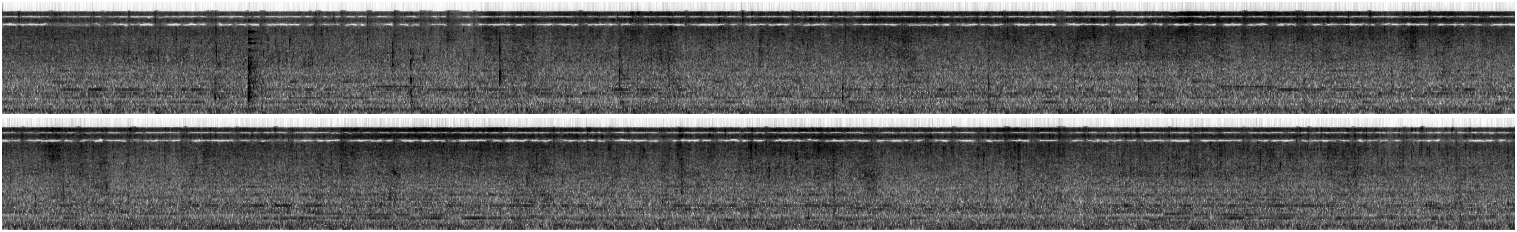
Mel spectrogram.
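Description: Taro root pieces frying in a spiced onion masala in a nonstick pan: a steady sizzle, with a wooden spatula stirring and scraping through them. A single sharp knock comes about two and a half seconds in.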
